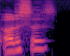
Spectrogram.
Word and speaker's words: ODESZA: Odessa's? – Who? – O-D-E-S-Z-A. Pronounce it. – O-D-S-Z? – O-D-E-S-Z-A. It sounds like old scissor.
